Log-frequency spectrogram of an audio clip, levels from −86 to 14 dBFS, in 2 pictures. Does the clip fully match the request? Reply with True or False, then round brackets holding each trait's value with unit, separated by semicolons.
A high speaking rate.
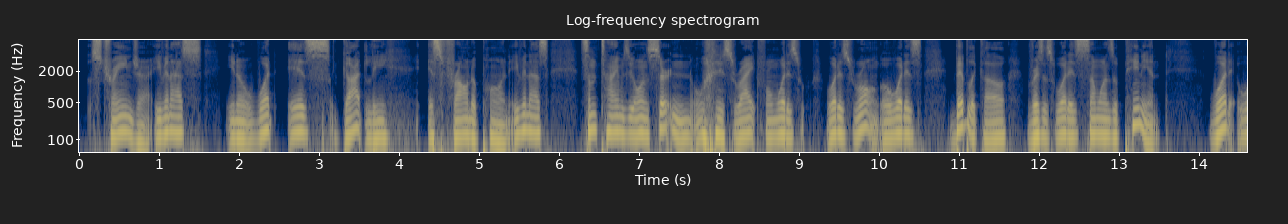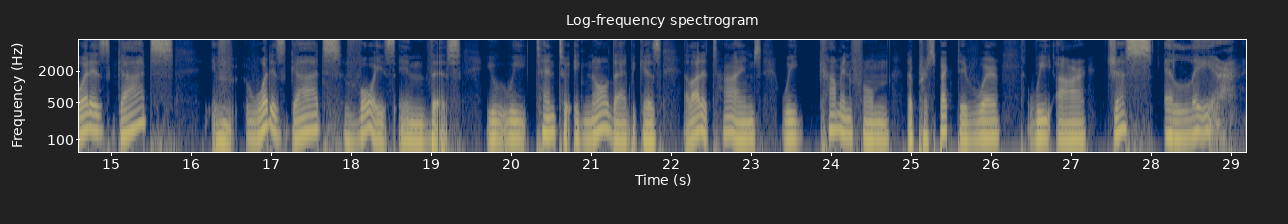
False (140 wpm)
